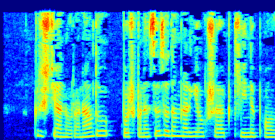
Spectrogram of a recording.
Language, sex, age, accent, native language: Uzbek, female, 18-24, Andijon, Uzbek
